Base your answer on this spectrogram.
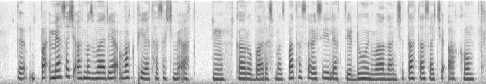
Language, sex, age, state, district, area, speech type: Kashmiri, female, 18-30, Jammu and Kashmir, Baramulla, rural, spontaneous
